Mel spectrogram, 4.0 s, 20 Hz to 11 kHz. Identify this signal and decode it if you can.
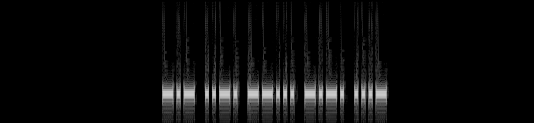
Morse code, heard as a keyed tone, about 42 wpm, 700 Hz. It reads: KF7CV
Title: USA Call Signs - 5 Characters - 3x Character Spacing - 45wpm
